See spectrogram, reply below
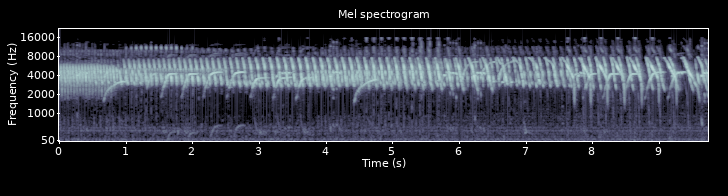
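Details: Several Belgian canaries in full song together, a thick wall of high, rapid trills and ticking notes that grows busier and more clipped toward the end, the birds' phrases overlapping continuously.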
